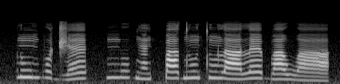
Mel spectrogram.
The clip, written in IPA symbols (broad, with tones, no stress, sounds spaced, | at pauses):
ɾ ũ˦ b o˦˨ d͡ʒ ɛ˨˦ | m u˦ ɡ ɛ̃˧ k͡p a˦ d ũ˦ t ũ˦ l a˧ l ɛ˦ b a˧ w a˨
